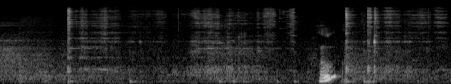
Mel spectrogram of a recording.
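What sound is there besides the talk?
knife scraping in a pan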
